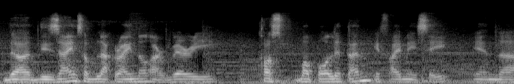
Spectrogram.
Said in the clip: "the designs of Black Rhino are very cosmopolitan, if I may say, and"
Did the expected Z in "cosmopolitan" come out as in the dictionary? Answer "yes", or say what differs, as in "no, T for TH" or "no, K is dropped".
no, S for Z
